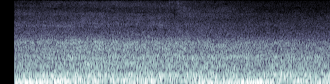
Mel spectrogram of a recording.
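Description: Steady city street traffic noise, a low, even rumble with no single event standing out.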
